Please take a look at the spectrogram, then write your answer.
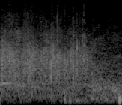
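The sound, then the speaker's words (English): An audience applauds steadily as a guest speaker is invited up to join the host, a dense wash of many hands clapping at an even level throughout, with a few sharper claps standing out near the end. “And give him a round of applause.”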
